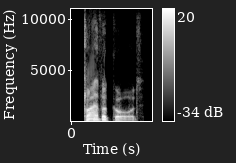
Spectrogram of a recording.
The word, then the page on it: clavichord: British English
